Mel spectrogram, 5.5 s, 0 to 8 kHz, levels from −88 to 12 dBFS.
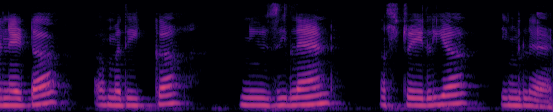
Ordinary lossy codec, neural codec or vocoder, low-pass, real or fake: none; none; 7.2 kHz; real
